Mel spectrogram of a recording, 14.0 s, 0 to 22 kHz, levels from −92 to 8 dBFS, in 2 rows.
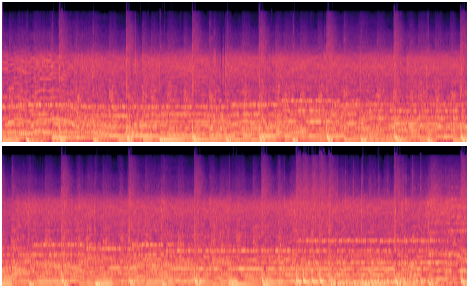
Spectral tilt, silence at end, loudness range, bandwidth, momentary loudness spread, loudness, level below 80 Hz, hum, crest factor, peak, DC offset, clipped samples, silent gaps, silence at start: -6.5 dB/octave; 0 s; 2 LU; 14.5 kHz; 3 LU; -10 LUFS; -20 dBFS; none; 8 dB; 0 dBFS; under 0.1%; 0.5%; none; 0 s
